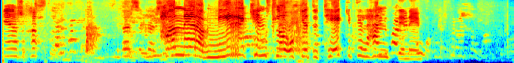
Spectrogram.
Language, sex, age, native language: Icelandic, female, 50-59, Icelandic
